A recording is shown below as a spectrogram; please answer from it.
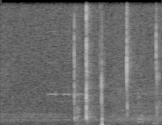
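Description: A telephone line being connected for a phone-in: a short high beep, a few sharp clicks and one low thump over quiet studio room tone.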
